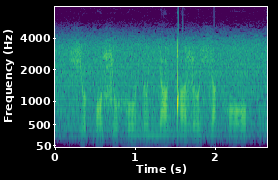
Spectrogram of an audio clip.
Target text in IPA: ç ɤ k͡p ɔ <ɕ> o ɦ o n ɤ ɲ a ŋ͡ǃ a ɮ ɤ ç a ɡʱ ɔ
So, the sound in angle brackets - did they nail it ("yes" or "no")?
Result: yes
